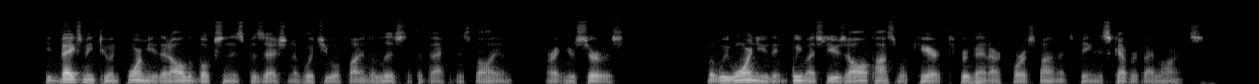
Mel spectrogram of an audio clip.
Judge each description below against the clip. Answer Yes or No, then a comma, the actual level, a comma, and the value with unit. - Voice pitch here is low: Yes, very low, 80 Hz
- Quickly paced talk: Yes, fast, 235 wpm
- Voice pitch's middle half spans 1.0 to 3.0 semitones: Yes, average, 2.7 semitones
